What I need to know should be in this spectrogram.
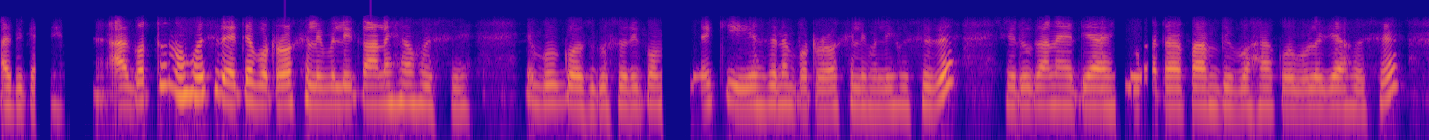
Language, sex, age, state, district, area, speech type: Assamese, female, 45-60, Assam, Charaideo, rural, conversation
